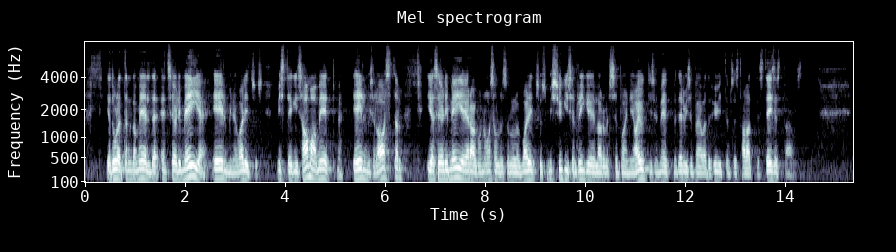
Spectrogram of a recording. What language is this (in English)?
Estonian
